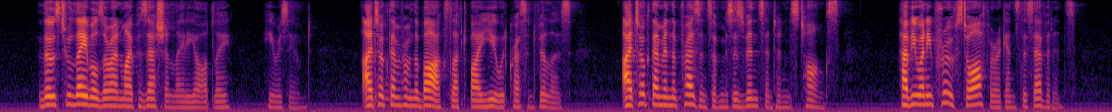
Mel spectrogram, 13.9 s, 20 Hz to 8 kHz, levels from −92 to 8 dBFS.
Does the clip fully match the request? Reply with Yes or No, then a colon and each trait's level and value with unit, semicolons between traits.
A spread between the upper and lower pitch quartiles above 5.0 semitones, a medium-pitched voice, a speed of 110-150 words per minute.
No: wide, 5.5 semitones; medium, 175 Hz; average, 190 wpm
